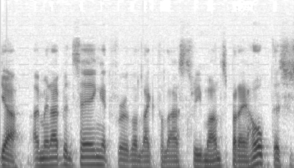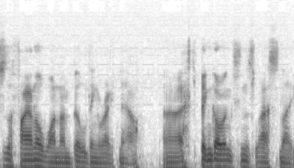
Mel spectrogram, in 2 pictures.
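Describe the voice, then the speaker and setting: A man with a very deep, low pitch, a dark, mellow tone and a Swedish accent, speaking at a very fast pace. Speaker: game developer. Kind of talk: interview.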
